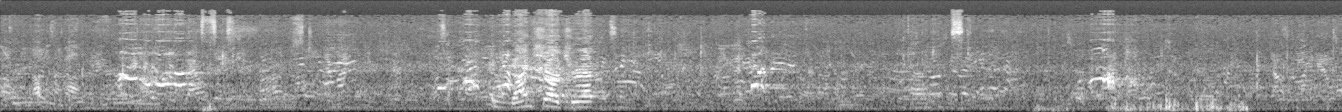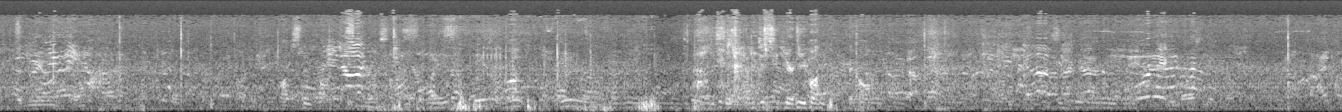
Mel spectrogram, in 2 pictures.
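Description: Young players shout to each other across an open field outdoors.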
